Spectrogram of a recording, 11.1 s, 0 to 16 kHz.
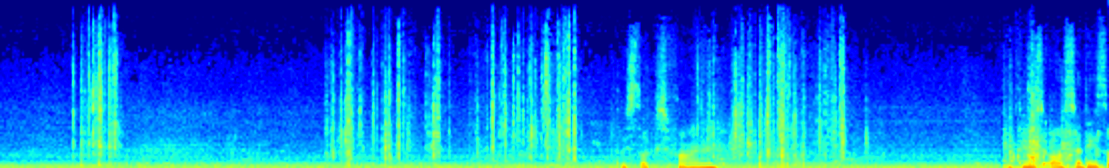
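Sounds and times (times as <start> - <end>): faint steady hum: 0.0 - 11.0
plastic package crinkling and clicking: 0.8 - 1.2, 3.3 - 5.8, 7.2 - 8.7.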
